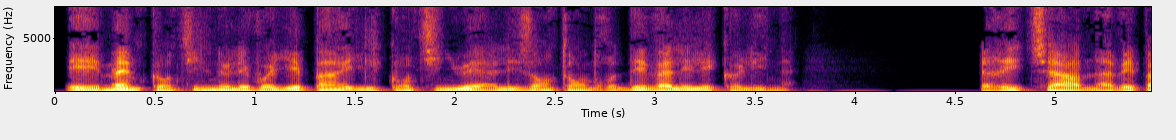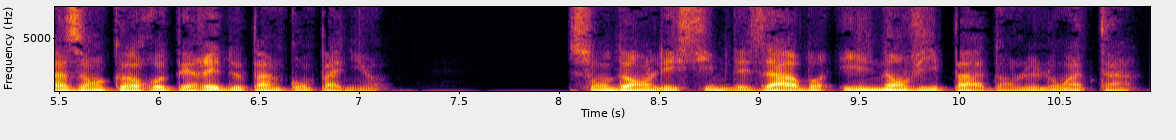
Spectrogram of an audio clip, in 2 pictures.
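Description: A man narrating a fantasy audiobook in a measured, even reading. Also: on the low side, dry recording, studio quality.

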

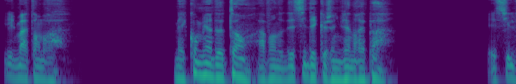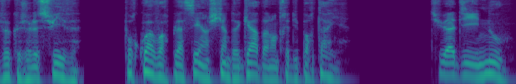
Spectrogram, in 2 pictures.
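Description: A man's voice: low-pitched, husky, no echo, studio quality. A man voicing a resolute young hero who speaks with determined, earnest delivery, in a fantasy audiobook.

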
